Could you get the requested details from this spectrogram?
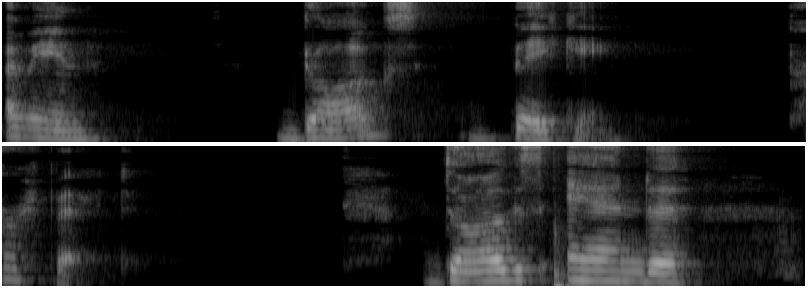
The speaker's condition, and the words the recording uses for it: Aphasia. Dogs and dog people don't care my speech.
